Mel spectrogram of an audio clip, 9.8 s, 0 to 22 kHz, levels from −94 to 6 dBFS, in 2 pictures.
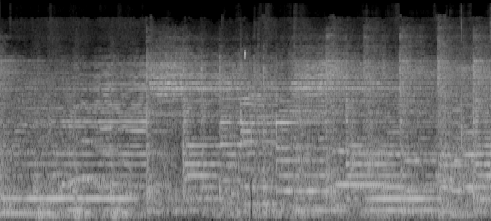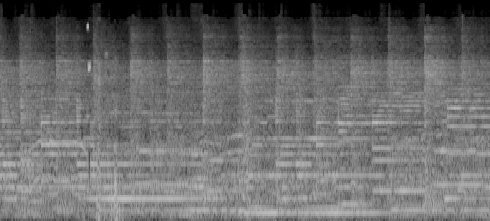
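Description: DAB burbling appears from 2.31 to 2.53 s and again from 5.72 to 6.14 s, short blips of noise in single sub-bands over the sound. A bit error rate of around 0.4 and 0.5 percent let errors past the error correction into the audio data, not dropouts to silence.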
